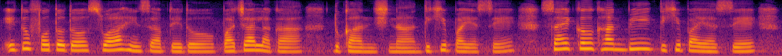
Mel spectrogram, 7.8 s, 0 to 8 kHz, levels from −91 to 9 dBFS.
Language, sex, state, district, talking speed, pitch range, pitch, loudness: Nagamese, female, Nagaland, Dimapur, 115 wpm, 175-240 Hz, 195 Hz, -18 LUFS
